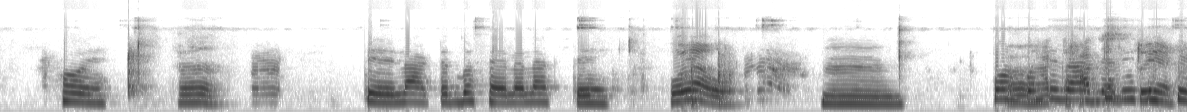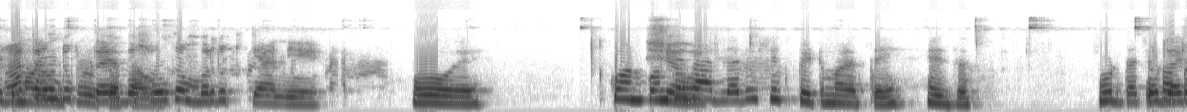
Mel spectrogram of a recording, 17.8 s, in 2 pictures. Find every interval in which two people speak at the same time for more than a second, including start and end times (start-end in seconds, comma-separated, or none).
7.8-10.1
